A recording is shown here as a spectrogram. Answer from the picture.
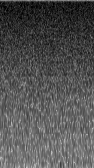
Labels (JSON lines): {"label": "ambient", "recorder": "HydroMoth"}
